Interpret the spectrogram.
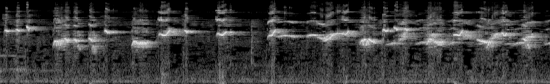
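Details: Medan white-rumped shama in full, lively song with strange notes: rapid varied bursts of high whistles and chirps in short phrases about half a second apart, sliding up and down, continuing without pause.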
